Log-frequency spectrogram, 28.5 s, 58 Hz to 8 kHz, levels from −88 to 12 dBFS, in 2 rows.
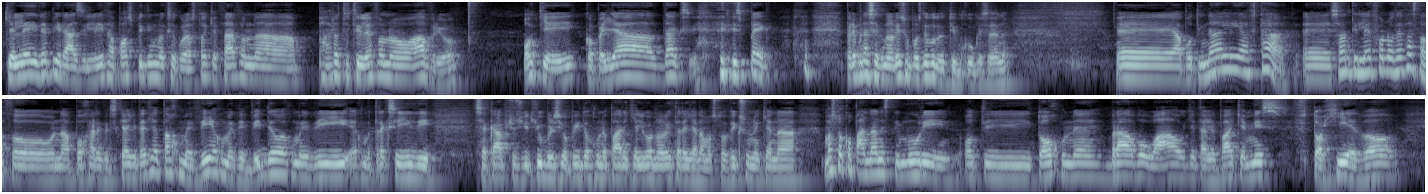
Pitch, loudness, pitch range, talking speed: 135 Hz, -20 LUFS, 120-150 Hz, 195 wpm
